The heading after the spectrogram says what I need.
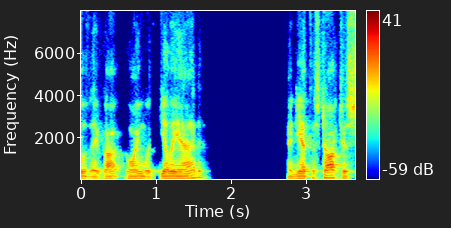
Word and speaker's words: Gilead: This is the one that had that big deal with Gilead. I remember hard G. Gilead.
